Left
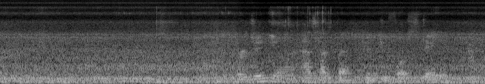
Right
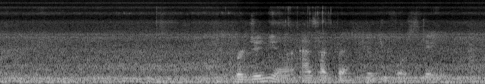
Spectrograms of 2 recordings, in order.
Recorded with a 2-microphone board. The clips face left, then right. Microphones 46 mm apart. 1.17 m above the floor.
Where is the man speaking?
70° right (ahead or behind), 1.0 m; by 4.8 s 30° left (ahead or behind), 1.9 m.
